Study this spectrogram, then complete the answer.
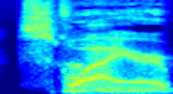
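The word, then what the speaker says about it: Squier: Uh, it is spelled square, but he swears it's pronounced square.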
